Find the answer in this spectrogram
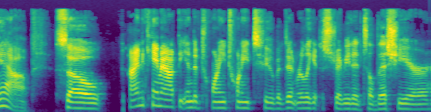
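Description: A man with an American accent speaks in a plain, everyday voice at a moderate pace, fairly high in pitch with ordinary pitch variation, over a quiet background. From Arizona, US. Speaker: horror podcast host. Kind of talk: casual chat.

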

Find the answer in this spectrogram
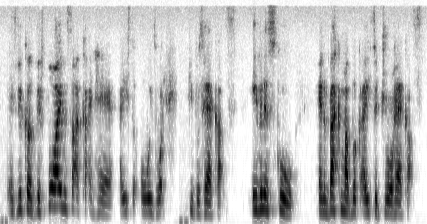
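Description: A man with a London accent and high pitch talks at a very fast pace with ordinary pitch variation. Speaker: celebrity barber and author. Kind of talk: interview conversation.

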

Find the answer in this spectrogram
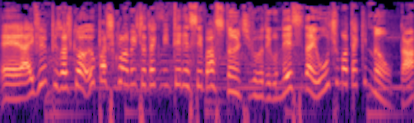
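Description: With music in the background, the animated speaker races along at a very fast pace with hardly any pauses. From Brazil. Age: 50s. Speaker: podcast host. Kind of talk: casual chat.

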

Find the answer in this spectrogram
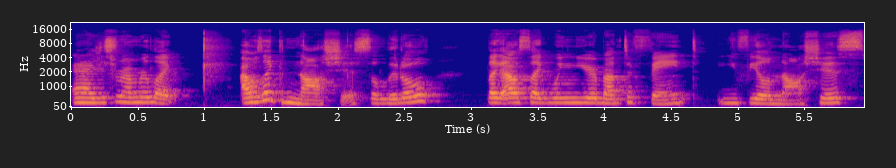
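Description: Fairly high in pitch, a woman speaks in an animated tone. Her pace is fairly quick. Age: 20s. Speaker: solo podcast host. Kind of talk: casual monologue.

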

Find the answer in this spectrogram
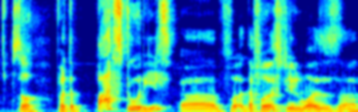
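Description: Speaking very slowly, a man shows ordinary pitch variation. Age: 20s. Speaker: podcaster. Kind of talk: casual solo podcast, personal monologue.

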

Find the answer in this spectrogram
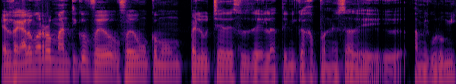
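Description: A man with a Mexican accent, fairly low in pitch, at a fairly quick pace with ordinary pitch variation. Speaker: podcast host. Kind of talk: casual chat.

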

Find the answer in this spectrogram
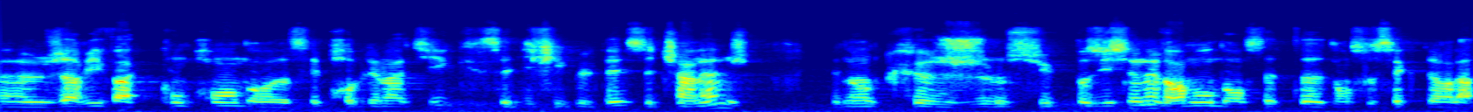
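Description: The recording is dry and close, with no echo. A man speaks at a moderate pace. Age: 40s. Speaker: entrepreneur. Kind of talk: casual interview.

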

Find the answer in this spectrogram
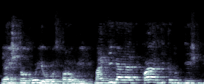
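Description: A man is speaking. His pace is very fast. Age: 30s. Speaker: podcast host. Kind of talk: casual chat.

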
